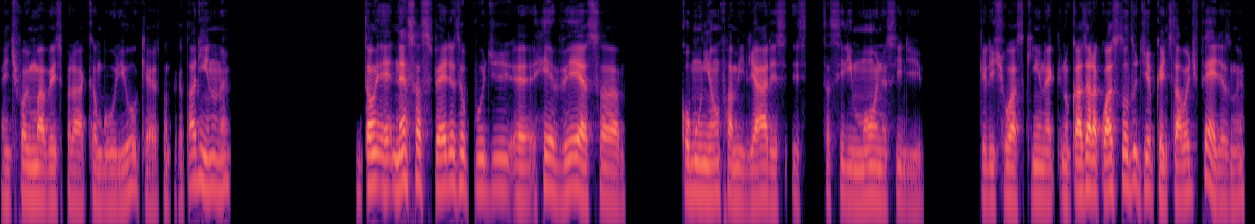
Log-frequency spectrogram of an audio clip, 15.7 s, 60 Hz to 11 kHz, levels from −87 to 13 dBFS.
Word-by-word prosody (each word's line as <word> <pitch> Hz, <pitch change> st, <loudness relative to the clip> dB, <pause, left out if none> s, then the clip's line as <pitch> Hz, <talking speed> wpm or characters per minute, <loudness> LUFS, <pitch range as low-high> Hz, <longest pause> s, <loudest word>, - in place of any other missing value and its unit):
A 115 Hz, -, -12 dB
gente 110 Hz, -, -8 dB
foi 120 Hz, -1 st, -2 dB
uma 115 Hz, 0 st, +3 dB
vez 110 Hz, 0 st, -3 dB
pra 105 Hz, -3 st, -4 dB
Camboriú, 105 Hz, -5 st, -6 dB
que -, -, -11 dB
é -, -, -4 dB
Santa -, -, -14 dB
Catarina, 155 Hz, -3 st, -2 dB
né. 75 Hz, -, -6 dB, 1.6 s
Então, 155 Hz, +1 st, +5 dB
eh, 145 Hz, -3 st, +1 dB
nessas 160 Hz, +2 st, +3 dB
férias 145 Hz, +2 st, +3 dB
eu 155 Hz, -2 st, 0 dB
pude, 140 Hz, 0 st, -6 dB
eh, 115 Hz, -1 st, 0 dB
rever 140 Hz, -1 st, +2 dB
essa 110 Hz, -3 st, -1 dB, 0.7 s
comunhão 125 Hz, -1 st, -1 dB
familiar, 110 Hz, +1 st, +1 dB
esse 105 Hz, -1 st, -8 dB
esse -, -, -14 dB, 0.2 s
essa -, -, -10 dB
cerimônia, 110 Hz, -1 st, -3 dB
assim, 115 Hz, +1 st, -10 dB
de 100 Hz, -1 st, -12 dB, 0.7 s
querer 115 Hz, -1 st, -6 dB
churrasquinho, 115 Hz, 0 st, -1 dB
né, 110 Hz, 0 st, -1 dB
que, -, -, -20 dB
no 115 Hz, -, -4 dB
caso, 130 Hz, +5 st, +6 dB
era 135 Hz, -2 st, +9 dB
quase 135 Hz, +1 st, +5 dB
todo 155 Hz, +1 st, 0 dB
dia, 140 Hz, -1 st, -2 dB
porque 130 Hz, -, -2 dB
a -, -, +2 dB
gente 115 Hz, -, -8 dB
estava 120 Hz, +1 st, +1 dB
de 125 Hz, -, -11 dB
férias, 110 Hz, -2 st, +1 dB
né? 110 Hz, 0 st, -9 dB
120 Hz, 175 wpm, -21 LUFS, 110-140 Hz, 1.6 s, era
